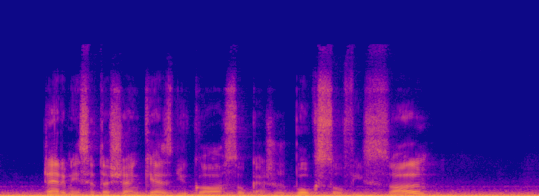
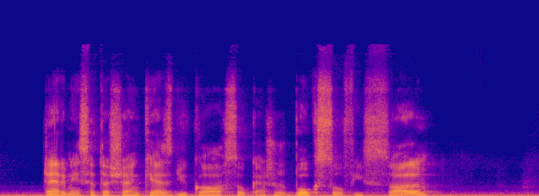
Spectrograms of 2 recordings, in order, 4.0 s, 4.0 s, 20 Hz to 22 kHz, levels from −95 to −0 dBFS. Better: second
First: low rumble; loud; throughout; 8 dB below the speech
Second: low rumble; faint; throughout; 25 dB below the speech

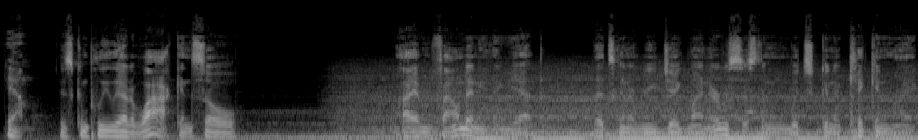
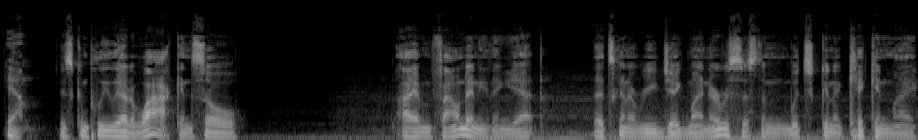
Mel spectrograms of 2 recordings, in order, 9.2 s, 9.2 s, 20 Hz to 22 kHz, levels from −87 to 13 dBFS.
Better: second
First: traffic noise; loud; throughout; 4 dB below the speech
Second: traffic noise; faint; throughout; 20 dB below the speech

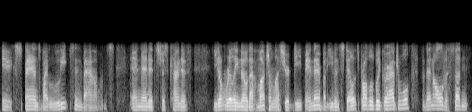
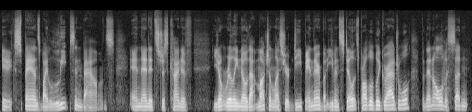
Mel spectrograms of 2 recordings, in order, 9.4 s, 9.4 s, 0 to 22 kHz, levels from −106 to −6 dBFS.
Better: second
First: garbled, watery; badly; nothing above 4 kHz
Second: none

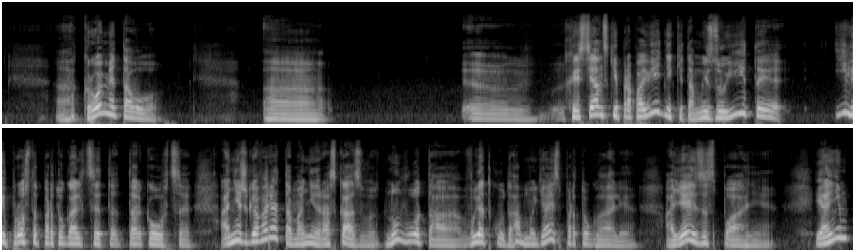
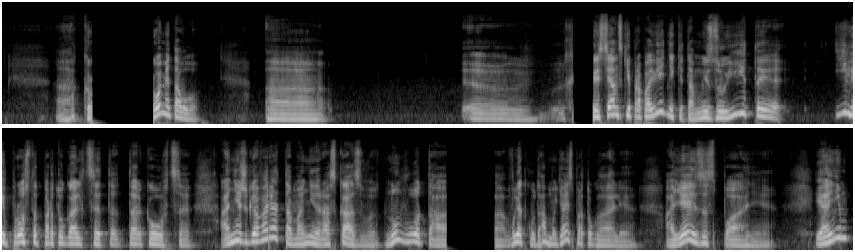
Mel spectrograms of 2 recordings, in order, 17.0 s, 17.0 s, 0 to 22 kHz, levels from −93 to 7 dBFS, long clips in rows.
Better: first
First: none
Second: audio freezing; at 1 s for 0.5 s, at 5.5 s and at 13 s

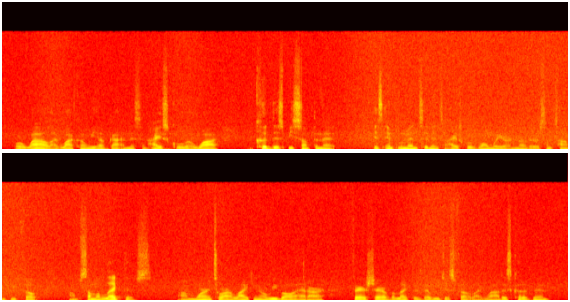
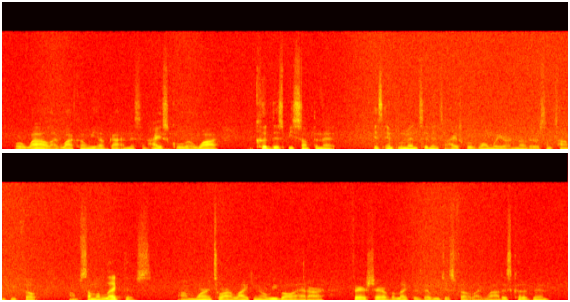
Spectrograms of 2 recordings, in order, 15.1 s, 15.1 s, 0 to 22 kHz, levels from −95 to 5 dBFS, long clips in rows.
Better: neither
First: hiss; loud; throughout; 7 dB below the speech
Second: hiss; loud; throughout; 7 dB below the speech

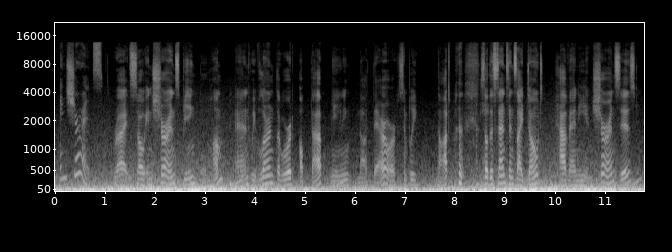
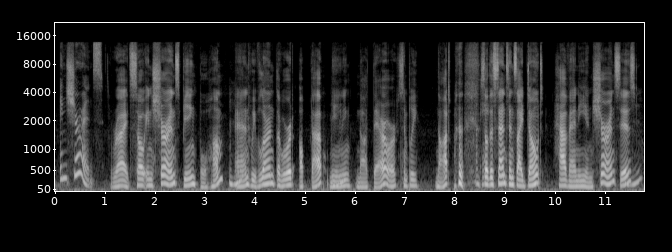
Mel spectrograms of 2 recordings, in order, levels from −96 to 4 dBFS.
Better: second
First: low rumble; noticeable; throughout; 10 dB below the speech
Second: none

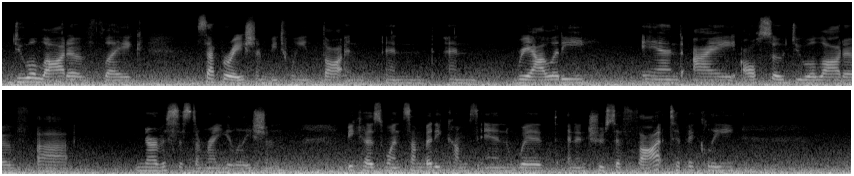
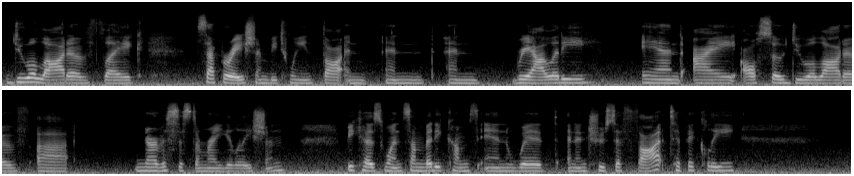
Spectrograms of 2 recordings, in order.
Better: second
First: low rumble; loud; throughout; 9 dB below the speech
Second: low rumble; faint; throughout; 25 dB below the speech

